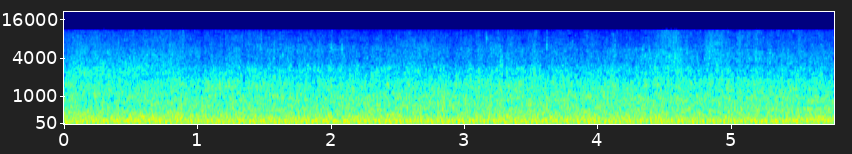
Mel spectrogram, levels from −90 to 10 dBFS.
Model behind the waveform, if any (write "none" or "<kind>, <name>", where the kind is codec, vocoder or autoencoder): none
